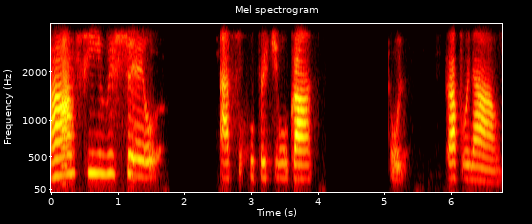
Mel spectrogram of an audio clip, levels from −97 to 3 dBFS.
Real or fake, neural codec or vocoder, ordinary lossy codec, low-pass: fake; codec, 16 kHz, 0.5 kbps, FunCodec, trained on Chinese and English, 25 frames a second; Opus, 32 kbps; 3.6 kHz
